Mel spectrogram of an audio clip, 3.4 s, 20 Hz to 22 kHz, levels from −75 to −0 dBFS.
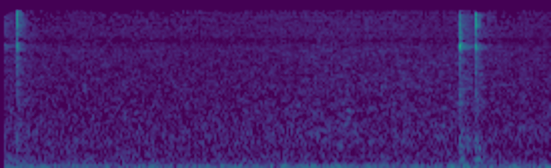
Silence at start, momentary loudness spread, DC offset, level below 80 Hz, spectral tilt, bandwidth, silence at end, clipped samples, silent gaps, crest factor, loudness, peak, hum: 0 s; 17 LU; under 0.1%; -56 dBFS; -0.5 dB/octave; 17 kHz; 0 s; under 0.1%; none; 36 dB; -38 LUFS; -6 dBFS; none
